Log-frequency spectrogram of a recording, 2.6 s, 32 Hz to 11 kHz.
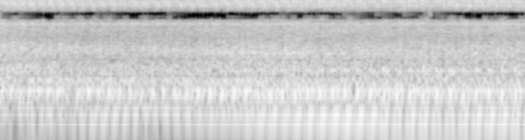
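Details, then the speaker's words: Restored Moto 4 single-cylinder engine, still a bit cool, with the choke turned off: uneven idle that hiccups and misses now and then without any throttle. "But it shouldn't hiccup. Yeah, see how it's kind of missing?"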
